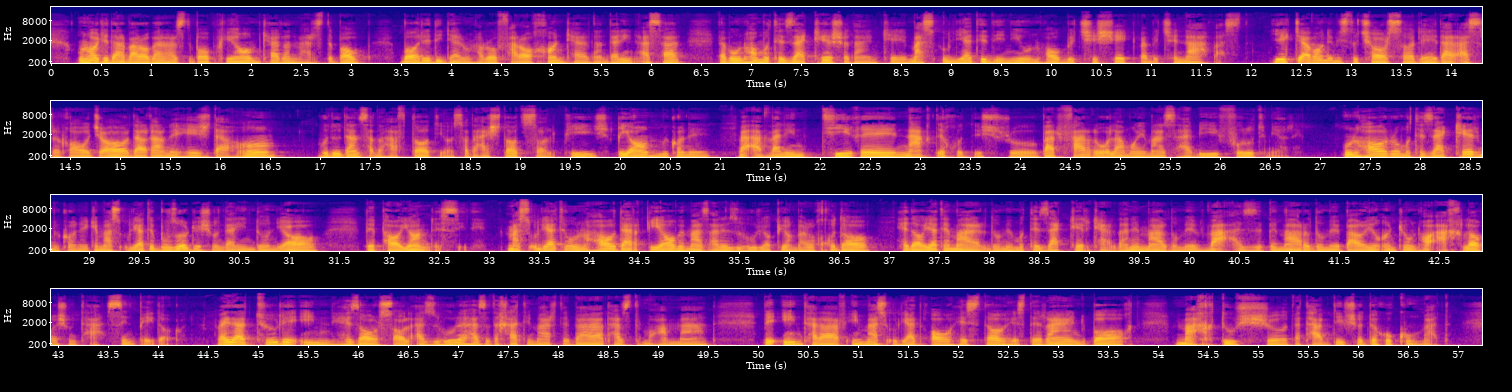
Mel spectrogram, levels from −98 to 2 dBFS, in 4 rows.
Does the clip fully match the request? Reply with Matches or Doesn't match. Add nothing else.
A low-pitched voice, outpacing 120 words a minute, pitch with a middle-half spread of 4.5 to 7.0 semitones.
Doesn't match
